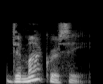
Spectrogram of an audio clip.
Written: democracy

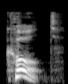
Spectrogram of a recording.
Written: colt

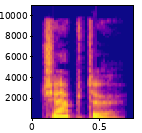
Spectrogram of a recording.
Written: chapter

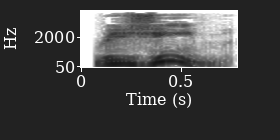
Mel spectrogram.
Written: regime

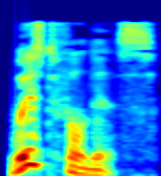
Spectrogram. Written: wistfulness

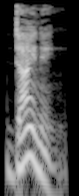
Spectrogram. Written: dining

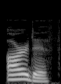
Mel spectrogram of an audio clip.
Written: ardeth

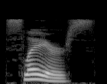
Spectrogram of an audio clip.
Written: slayers

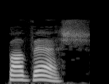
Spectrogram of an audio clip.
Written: bhavesh

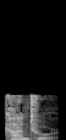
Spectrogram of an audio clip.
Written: contour

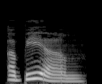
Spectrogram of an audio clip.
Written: abiyram

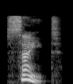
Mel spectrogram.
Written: cite

